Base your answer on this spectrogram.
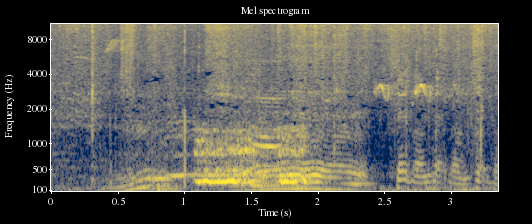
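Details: Qurban cattle taken from a farmer's pen and loaded for shipment to Jakarta, Indonesia; one deep, drawn-out moo swelling for about a second with stacked harmonics, over engine hum, with people talking nearby.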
